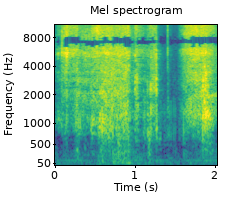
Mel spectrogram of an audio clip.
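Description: A paper page of a picture book being turned by hand: a faint papery rustle for about the first second, then a shorter rustle near the end as the page settles.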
